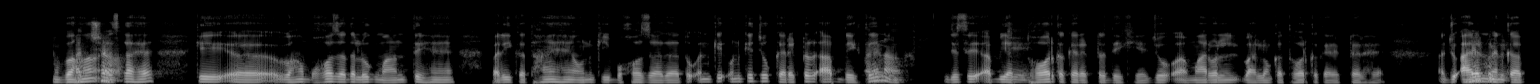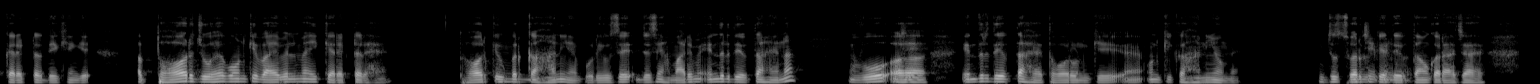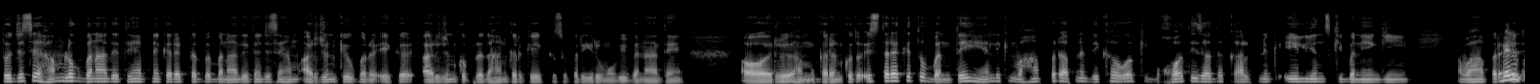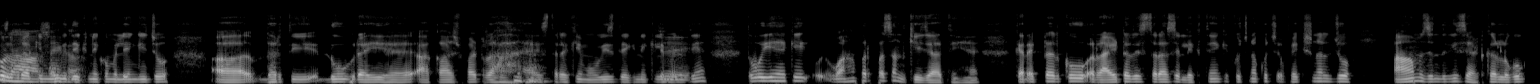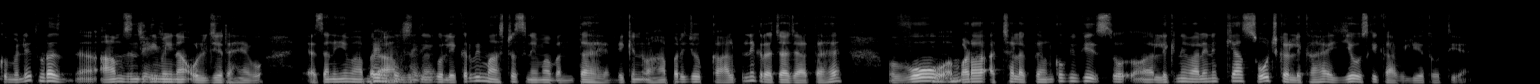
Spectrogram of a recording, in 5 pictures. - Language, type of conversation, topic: Hindi, podcast, किस फिल्म ने आपको असल ज़िंदगी से कुछ देर के लिए भूलाकर अपनी दुनिया में खो जाने पर मजबूर किया?
- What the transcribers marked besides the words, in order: in English: "कैरेक्टर"; in English: "कैरेक्टर"; in English: "कैरेक्टर"; in English: "आयरन मैन"; in English: "कैरेक्टर"; "बाइबल" said as "वाइवल"; in English: "कैरेक्टर"; in English: "कैरेक्टर"; in English: "सुपर हीरो मूवी"; in English: "एलियंस"; in English: "मूवी"; laughing while speaking: "रहा है"; in English: "मूवीज़"; chuckle; in English: "कैरेक्टर"; in English: "राइटर"; in English: "फिक्शनल"; in English: "मास्टर सिनेमा"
